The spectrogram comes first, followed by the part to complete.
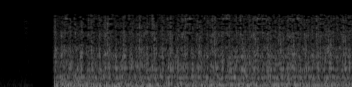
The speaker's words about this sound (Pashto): د کالیو ګنډلو ماشین د څرخ تاوولو سره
